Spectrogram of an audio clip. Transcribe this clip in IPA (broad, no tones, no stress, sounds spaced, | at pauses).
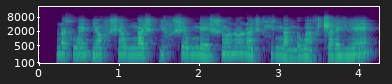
ɳ ɐ x w ẽ pʲ ɔ̃ f ʃ ɐ̃ w ŋ ɐ ʃ pʲ ʊ f ʃ ɪ w ŋ e ʃ ũ ɳ ũ ɳ ɐ̃ ʃ fʲ ʊ ŋ ɐ ŋ ʊ w ɐ̃ x ʈ͡ʂ ɐ ɾ e vʲ ẽ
